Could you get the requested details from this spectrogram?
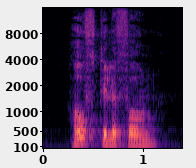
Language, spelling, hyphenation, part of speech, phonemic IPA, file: Dutch, hoofdtelefoon, hoofd‧te‧le‧foon, noun, /ˈɦoːft.teː.ləˌfoːn/, Nl-hoofdtelefoon.ogg
- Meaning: headphone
